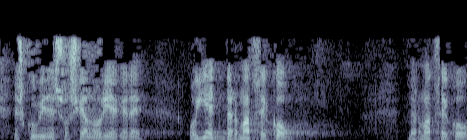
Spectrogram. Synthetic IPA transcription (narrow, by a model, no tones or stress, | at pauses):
e̞skuβ̞iðe̞so̞sialo̞ɾie̞ke̞ɾe̞o̞je̞kbe̞ɾmat͡se̞ko̞ | be̞ɾmat͡se̞ko̞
